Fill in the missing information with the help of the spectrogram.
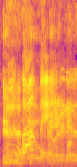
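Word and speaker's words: Mbube: Yeah, and it's, I think it's actually pronounced, it's spelled like M-B-O-B-E, but it's pronounced, it's not. – Mind your own business? – It's like Mbabe. That's how you say it, Mbabe.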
